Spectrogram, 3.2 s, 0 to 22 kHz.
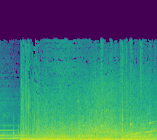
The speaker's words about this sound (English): On August 4th, 2020, a massive explosion went off in the port of Beirut, caused by poorly stored ammonium nitrate. It killed over 200 people and injured 7,000 more. Parts of the city were leveled.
